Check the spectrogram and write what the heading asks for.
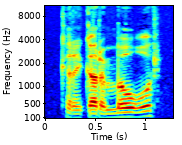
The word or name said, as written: coiregormmor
